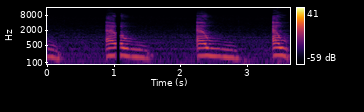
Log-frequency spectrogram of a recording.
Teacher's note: complete rolling of the lips سے یہ ادا ہوتا ہے، اس کا مخرج ہی لپس کی رولنگ ہے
